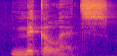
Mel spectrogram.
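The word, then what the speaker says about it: Mikeladze: She did her research and she found out that the Georgian mystery man that's in the uh Epstein list is um Zurab Miklettes. That's spelled Z U R A B capital M I K E L A D Z E.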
